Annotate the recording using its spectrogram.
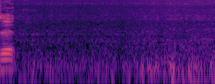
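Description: Low, uneven rumble of a car idling, heard from inside the car.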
